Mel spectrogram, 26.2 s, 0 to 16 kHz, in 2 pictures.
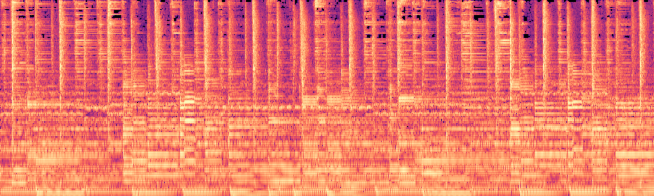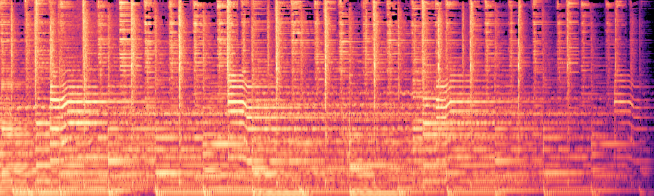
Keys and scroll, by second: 0.3 Tab, 7.6 space, 8.1 space, 12.1 v, 12.6 space, 13.1 space, 16.0 ctrl+space, 17.5 ctrl+space.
